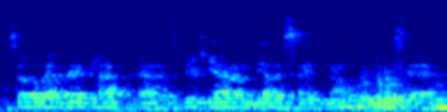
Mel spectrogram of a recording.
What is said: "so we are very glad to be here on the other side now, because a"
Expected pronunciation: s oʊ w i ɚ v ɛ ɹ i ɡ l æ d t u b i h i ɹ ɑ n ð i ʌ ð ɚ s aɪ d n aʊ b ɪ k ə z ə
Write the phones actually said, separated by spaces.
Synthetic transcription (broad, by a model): s oʊ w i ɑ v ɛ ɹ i ɡ l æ d t u b i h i ɹ ɑ n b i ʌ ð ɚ s aɪ d n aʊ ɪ ə s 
